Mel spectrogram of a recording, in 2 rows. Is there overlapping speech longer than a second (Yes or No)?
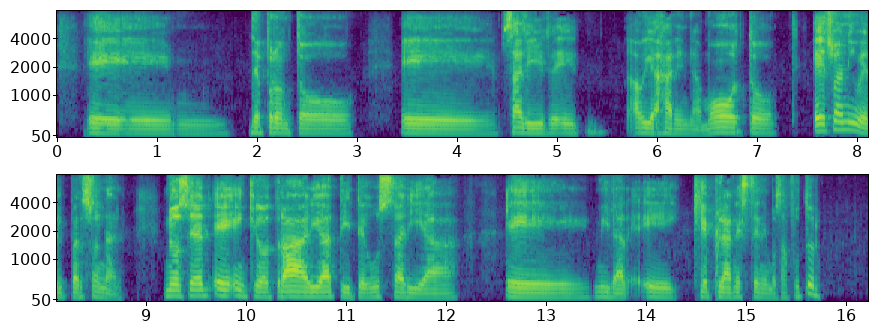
No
